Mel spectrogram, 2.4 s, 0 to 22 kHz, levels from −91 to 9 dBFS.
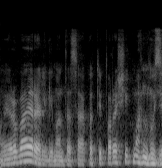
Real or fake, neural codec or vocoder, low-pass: real; none; 10.8 kHz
